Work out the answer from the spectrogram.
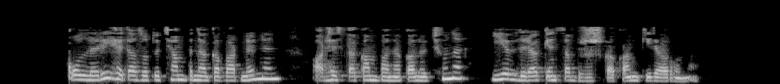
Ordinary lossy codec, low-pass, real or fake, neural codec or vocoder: MP3, 24 kbps; 7.2 kHz; real; none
